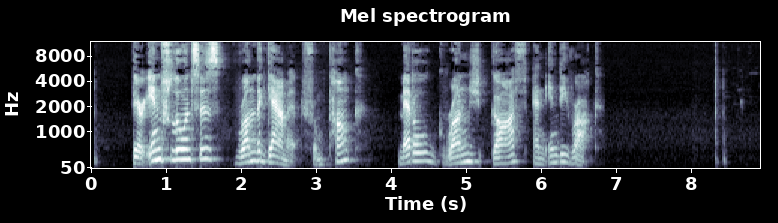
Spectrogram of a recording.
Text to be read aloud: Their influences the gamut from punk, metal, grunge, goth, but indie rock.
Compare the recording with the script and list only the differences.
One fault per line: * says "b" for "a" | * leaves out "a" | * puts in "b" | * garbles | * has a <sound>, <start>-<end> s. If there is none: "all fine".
* puts in "run"
* says "and" for "but"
